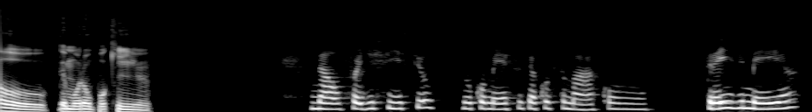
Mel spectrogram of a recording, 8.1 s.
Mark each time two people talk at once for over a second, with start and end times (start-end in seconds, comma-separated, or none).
none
